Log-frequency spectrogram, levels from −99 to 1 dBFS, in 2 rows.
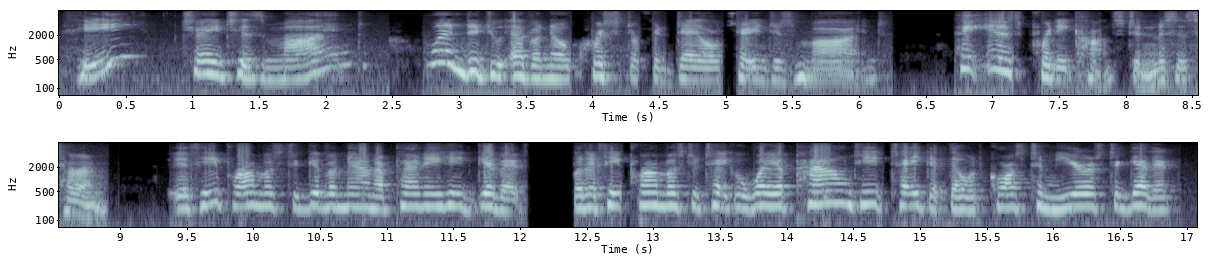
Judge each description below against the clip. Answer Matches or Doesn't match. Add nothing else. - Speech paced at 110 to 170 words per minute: Doesn't match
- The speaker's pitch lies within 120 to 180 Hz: Doesn't match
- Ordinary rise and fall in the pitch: Matches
